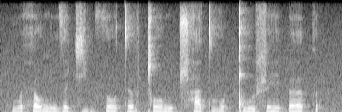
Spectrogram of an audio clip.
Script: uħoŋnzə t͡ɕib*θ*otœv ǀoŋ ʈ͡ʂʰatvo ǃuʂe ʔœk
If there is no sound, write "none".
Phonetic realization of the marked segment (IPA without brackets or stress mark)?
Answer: θ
